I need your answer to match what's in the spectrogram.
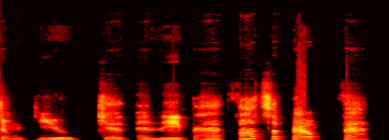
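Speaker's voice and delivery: little goblin butler voice, refined and fine. A goblin butler in a suit addresses a visitor, little goblin butler voice. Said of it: "a little goblin in a suit runs up between you and the mayor. / He's a short little goblin dressed in a fine suit. He has 2 daggers on his hips, / The goblin just looks at you. / Butler".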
